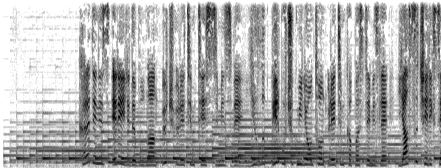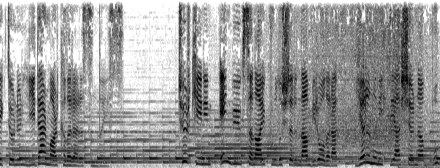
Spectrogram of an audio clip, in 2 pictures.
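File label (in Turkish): kurumsal tanıtım müzikli; tatcelik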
